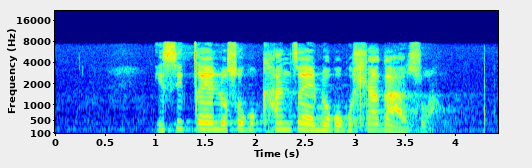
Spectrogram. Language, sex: Zulu, male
